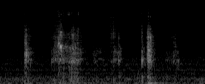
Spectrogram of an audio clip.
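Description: Light clicks and taps of hard plastic toy parts being handled: a 1:18 scale toy truck and trailer moved about and knocked together, with a few sharper clicks and fainter ticks in between.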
